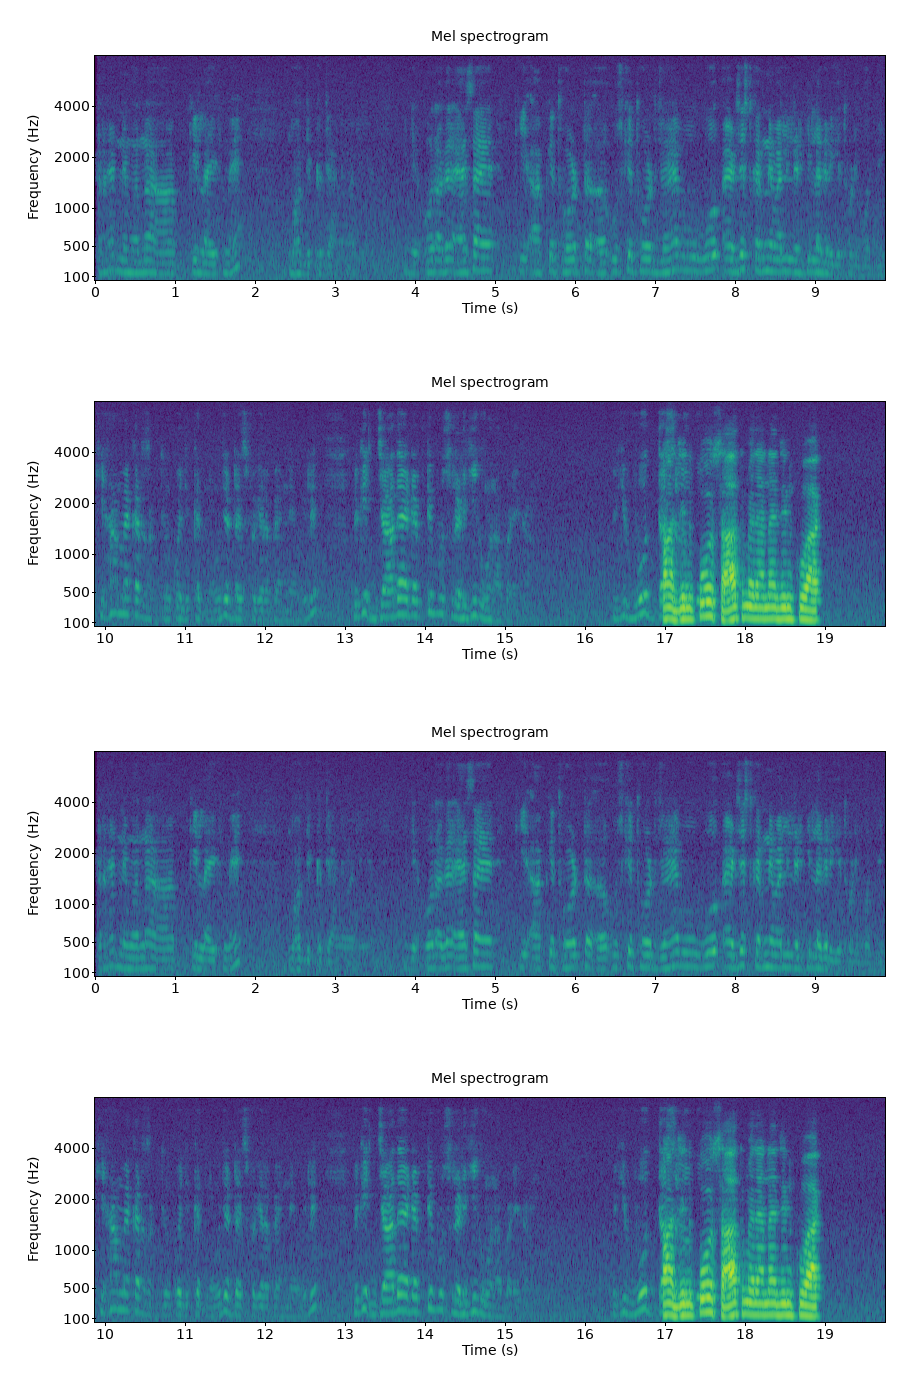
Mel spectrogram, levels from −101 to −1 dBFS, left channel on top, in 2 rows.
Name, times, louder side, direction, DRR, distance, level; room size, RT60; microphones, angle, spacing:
voice 1, 0.0-1.8 2.4-3.5 3.8-15.3 16.3-17.5, right 1 dB, 45° left, 1.6 m, -43 dB
voice 2, 17.0-18.9, right 1 dB, 10° right, 0.4 m, -19 dB
3.5 x 2.2 x 2.3 m
head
